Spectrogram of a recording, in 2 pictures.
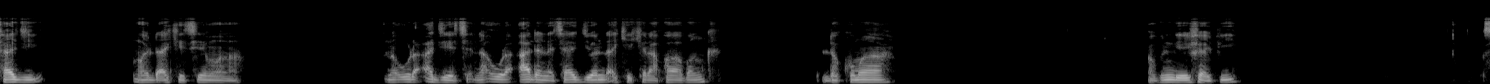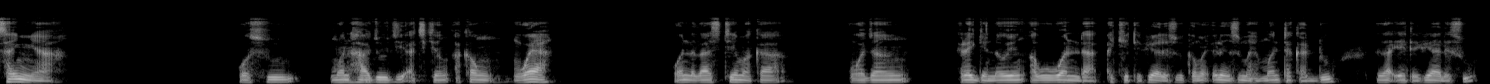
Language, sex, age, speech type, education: Hausa, male, 30-45, spontaneous, secondary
